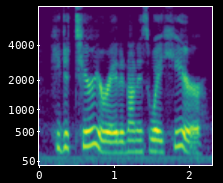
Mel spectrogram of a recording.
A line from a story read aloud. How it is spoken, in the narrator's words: Milena gasped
